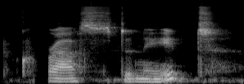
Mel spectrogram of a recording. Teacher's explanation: so we have second syllable stress on this procrastinate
